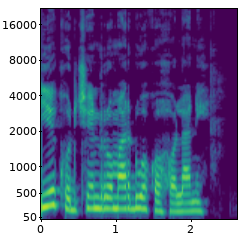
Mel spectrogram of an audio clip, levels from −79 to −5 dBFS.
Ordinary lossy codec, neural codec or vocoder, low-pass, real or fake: none; none; none; real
